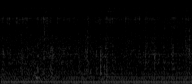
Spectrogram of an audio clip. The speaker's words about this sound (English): I put some non-stick cooking spray in, and now I'm putting in my breakfast sausage. Super sizzly. You getting sizzling. The sizzle, you just getting static? It's both.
